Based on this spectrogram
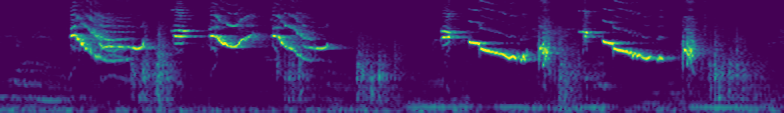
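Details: Oriental magpie-robin of the mintal type in fighting mode, delivering coarse mimicked phrases: loud, sharply descending whistled slurs and buzzy bursts in quick bursts, over a faint low hum.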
